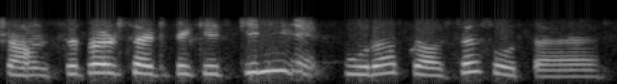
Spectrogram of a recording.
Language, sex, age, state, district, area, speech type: Urdu, female, 30-45, Uttar Pradesh, Aligarh, rural, conversation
